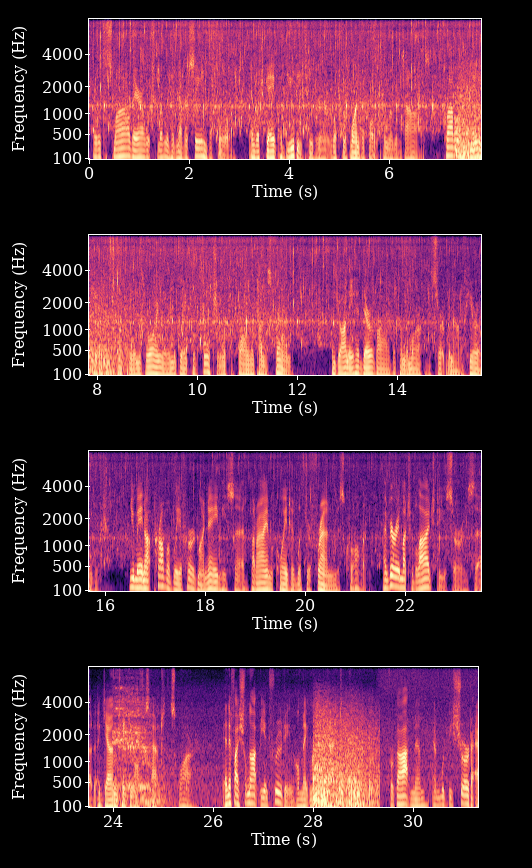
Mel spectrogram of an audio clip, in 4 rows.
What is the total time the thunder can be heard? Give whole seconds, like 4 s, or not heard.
3 s.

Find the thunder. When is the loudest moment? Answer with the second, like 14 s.
28 s.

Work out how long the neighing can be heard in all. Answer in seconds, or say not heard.
2 s.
